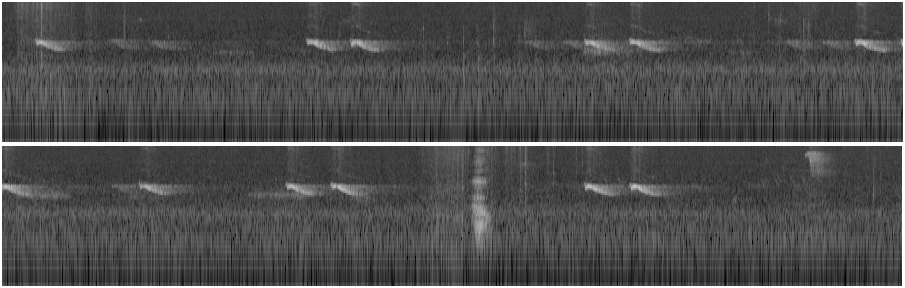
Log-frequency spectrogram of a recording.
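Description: A small songbird singing a repeated two-note phrase, each note a quick down-slurred whistle, the pair coming about every two and a half to three seconds. One sharp knock about three-quarters of the way through.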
